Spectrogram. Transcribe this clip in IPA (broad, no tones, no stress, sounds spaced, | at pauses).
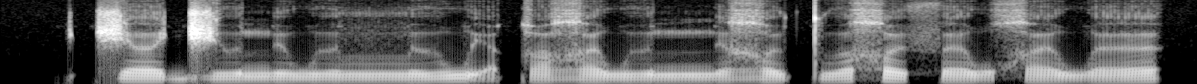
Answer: t͡ʃ ɜ d͡ʒ ɯ n ʉ w ɯ lː ɯ w ḛ q ɵ ʁ ɜ w ɯ nː i ʁ ʉ tʷ ɯ χ ʉ θ ɜ w χ ɜ w ɜ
